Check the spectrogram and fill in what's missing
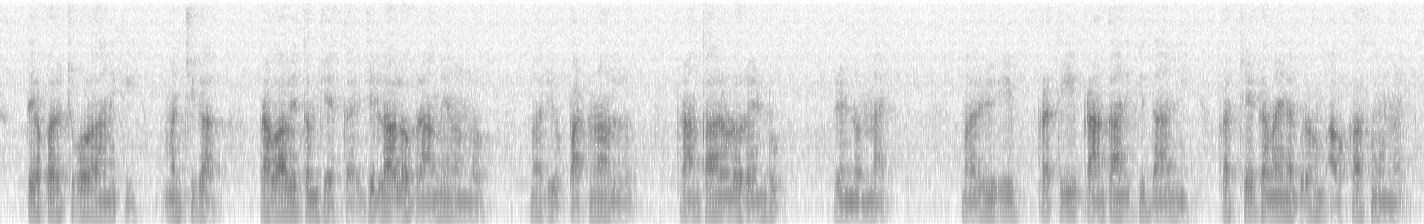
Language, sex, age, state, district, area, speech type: Telugu, male, 45-60, Andhra Pradesh, East Godavari, urban, spontaneous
